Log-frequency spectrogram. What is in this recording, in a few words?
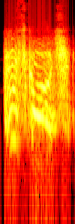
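bailout, Czech, mood med; War Thunder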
